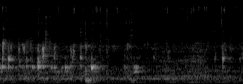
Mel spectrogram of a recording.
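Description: Thin stream of water from a reverse-osmosis drinking-water faucet running and splashing into a stainless steel sink.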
